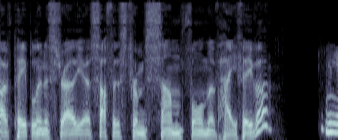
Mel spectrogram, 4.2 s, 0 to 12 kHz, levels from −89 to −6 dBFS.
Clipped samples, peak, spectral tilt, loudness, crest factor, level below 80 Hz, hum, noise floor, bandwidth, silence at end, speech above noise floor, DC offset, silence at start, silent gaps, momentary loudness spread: under 0.1%; -8 dBFS; -6 dB/octave; -28 LUFS; 20 dB; -54 dBFS; none; -76 dBFS; 11.5 kHz; 0 s; 49 dB; under 0.1%; 0 s; none; 4 LU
